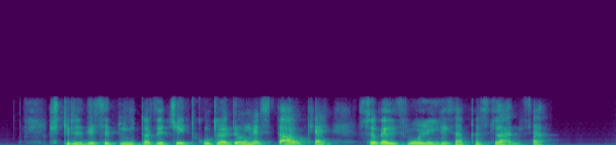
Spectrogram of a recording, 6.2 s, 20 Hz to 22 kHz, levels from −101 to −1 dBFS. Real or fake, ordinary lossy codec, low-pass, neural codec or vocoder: fake; none; 7.2 kHz; codec, 16 kHz, 2 kbps, FreqCodec, smaller model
